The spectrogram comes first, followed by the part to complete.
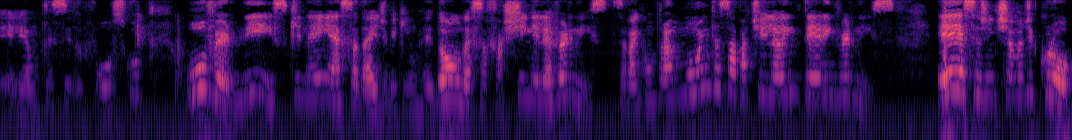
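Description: The speech moves at a moderate pace with big swings in loudness. Noticeable background noise runs underneath. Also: woman. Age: 30s. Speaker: shoe business owner. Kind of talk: casual interview.

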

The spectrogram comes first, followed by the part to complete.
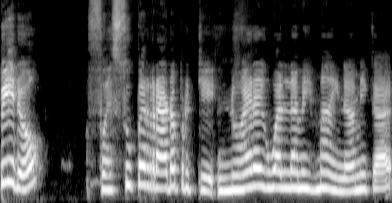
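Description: A woman with an ordinary speaking voice keeps a moderate pace and uses lively intonation. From Colombia, Barranquilla. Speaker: podcast host. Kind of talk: casual chat.

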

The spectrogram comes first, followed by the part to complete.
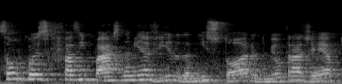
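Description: A man talks with lively intonation, with audible room echo and noticeable background noise. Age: 30s. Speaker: men's coach, online content creator. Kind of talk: motivational monologue.

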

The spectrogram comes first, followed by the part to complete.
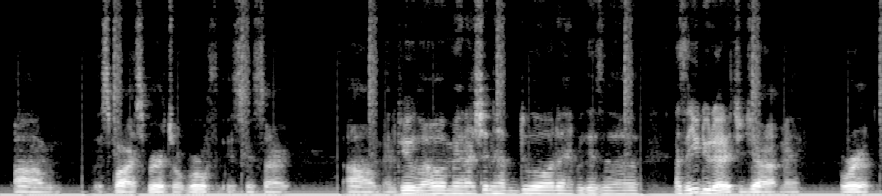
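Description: Speaking at a fairly quick pace, a man with a very deep, low pitch and a dark, mellow tone makes very wide pitch swings amid audible room echo. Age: 30s. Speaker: podcast host giving a Bible devotional. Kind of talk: devotional talk. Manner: casual, many fillers.

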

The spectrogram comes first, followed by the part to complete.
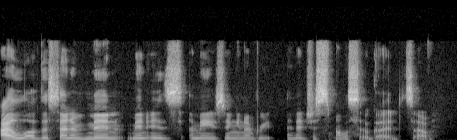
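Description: At a moderate pace, a plain, everyday voice speaks in a very clean recording with a silent background. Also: woman. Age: late 20s. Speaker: podcast host. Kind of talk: casual solo monologue. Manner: chatty, laughing often.

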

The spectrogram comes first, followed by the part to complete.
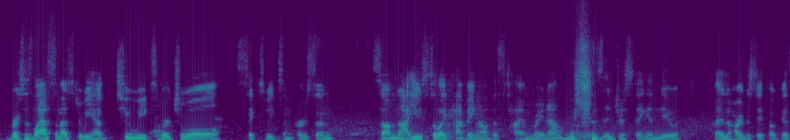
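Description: An ordinary speaking voice with an American accent moves at a moderate pace with ordinary pitch variation. The sound is dry and close, with no echo. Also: man, medium pitch for a man. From US Midwest, suburban Detroit, Michigan. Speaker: medical student. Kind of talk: interview. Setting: outdoors on a patio.

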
